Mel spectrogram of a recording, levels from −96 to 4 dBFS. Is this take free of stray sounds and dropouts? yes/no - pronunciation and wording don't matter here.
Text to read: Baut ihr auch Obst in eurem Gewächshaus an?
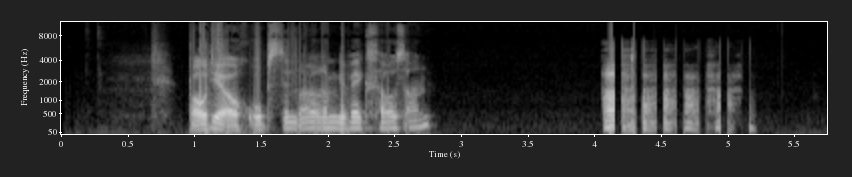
no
